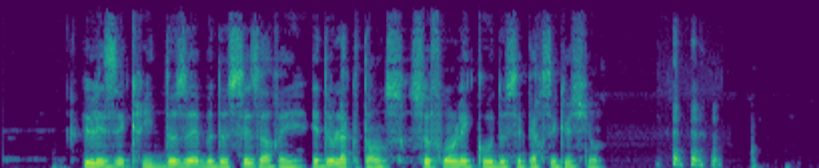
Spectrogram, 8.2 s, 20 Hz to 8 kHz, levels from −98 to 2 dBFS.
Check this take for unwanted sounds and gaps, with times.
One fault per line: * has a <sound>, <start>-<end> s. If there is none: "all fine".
* has a laugh, 6.6-7.2 s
